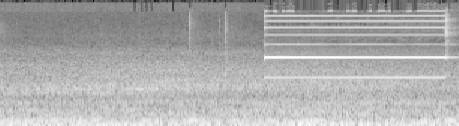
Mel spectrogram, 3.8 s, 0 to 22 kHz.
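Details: Prolink 700AC UPS, switched on while connected to mains: one long, clean, high beep of about a second and a half; normal start-up, green light showing power present and battery charging.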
